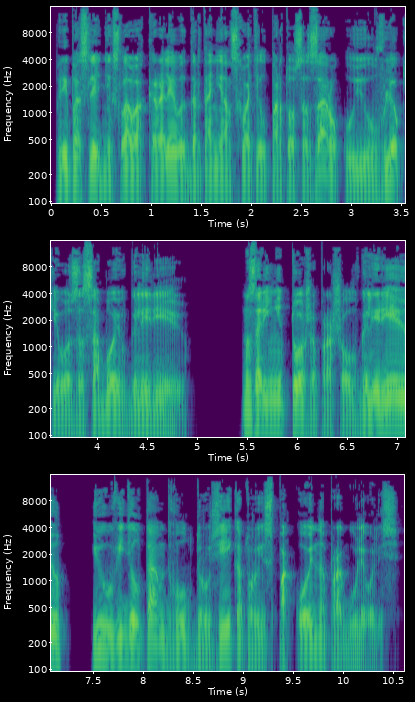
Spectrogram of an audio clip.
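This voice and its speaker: A man narrates an audiobook with a very deep voice. His reading is measured and dramatic, and it stays steady from line to line. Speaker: audiobook reader. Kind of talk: scripted narration.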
